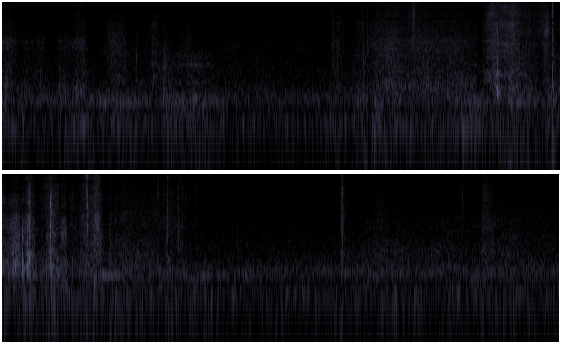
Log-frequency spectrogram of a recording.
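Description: Rubbing and scraping as a motorcycle half-shell helmet is turned by hand on its stand on the table, loudest about halfway through, with scattered small clicks. A faint steady hum runs underneath.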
